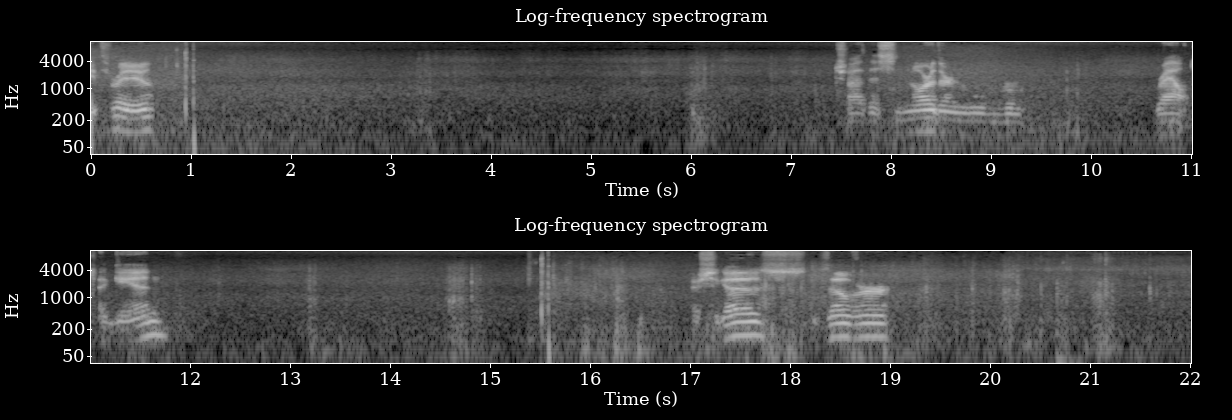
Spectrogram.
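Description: Water rushes and splashes against the hull of a sailing ship.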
